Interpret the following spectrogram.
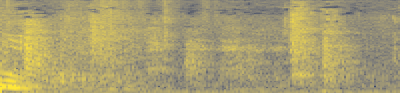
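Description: White Pomeranian dog making a faint, low, drawn-out vocal sound, with a couple of small brief sounds later on.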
